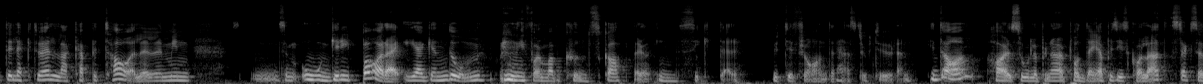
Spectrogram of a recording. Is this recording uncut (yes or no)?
no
